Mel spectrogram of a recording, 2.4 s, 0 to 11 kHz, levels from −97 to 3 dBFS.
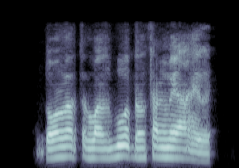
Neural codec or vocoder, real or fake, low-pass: codec, 16 kHz, 1 kbps, FreqCodec, larger model; fake; 7.2 kHz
